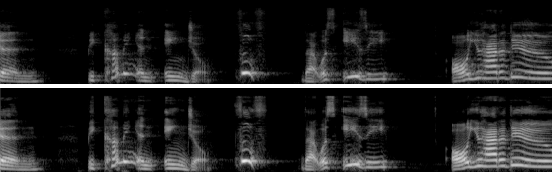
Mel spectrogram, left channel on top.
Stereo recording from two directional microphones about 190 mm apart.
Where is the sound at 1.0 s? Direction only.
30° right (ahead or behind).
